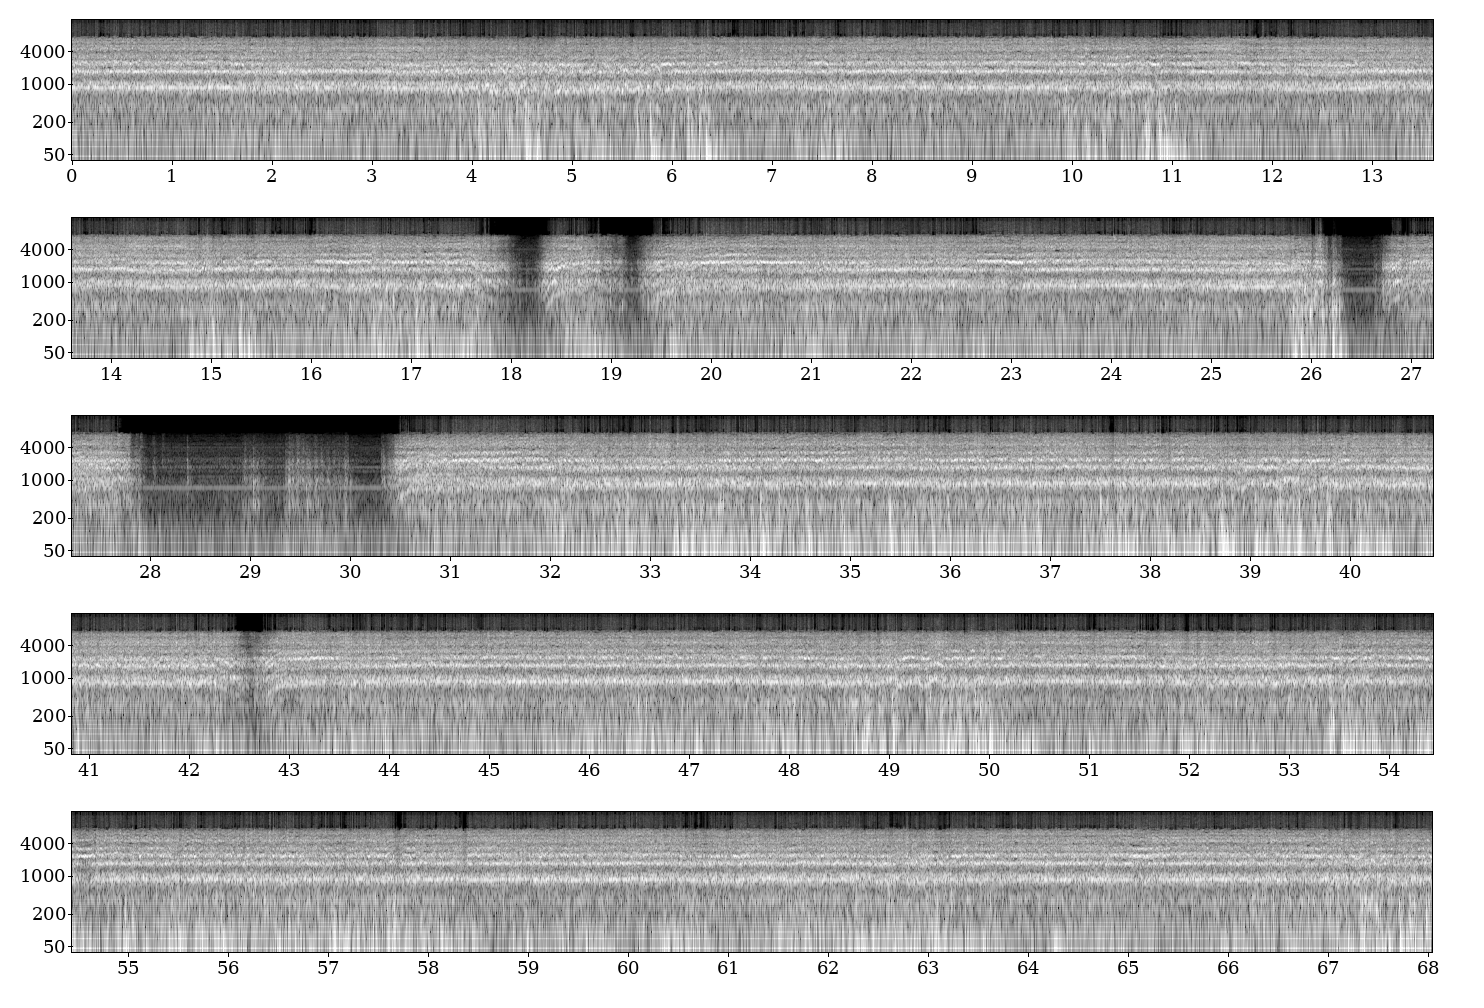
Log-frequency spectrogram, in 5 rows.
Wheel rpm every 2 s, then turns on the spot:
240, 220, 200, 230, 230, 220, 220, 220, 200, 80, 200, 230, 220, 100, 10, 130, 210, 220, 230, 220, 210, 170, 230, 230, 220, 230, 220, 230, 230, 230, 230, 220, 230, 230.
28-30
